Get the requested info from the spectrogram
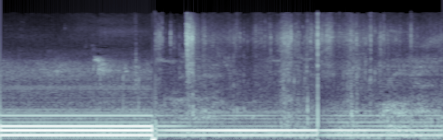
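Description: Large power transformer humming steadily, a low mains hum with overtones. The hum drops in level about one and a half seconds in, and a single click comes near the end.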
